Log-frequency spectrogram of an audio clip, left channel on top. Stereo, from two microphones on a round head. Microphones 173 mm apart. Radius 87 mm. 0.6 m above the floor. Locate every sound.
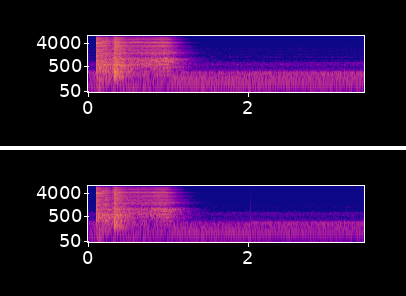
0.1 s a dropped coin: 10° right (ahead or behind), 0.5 m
